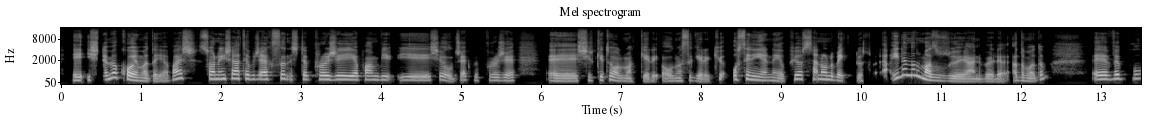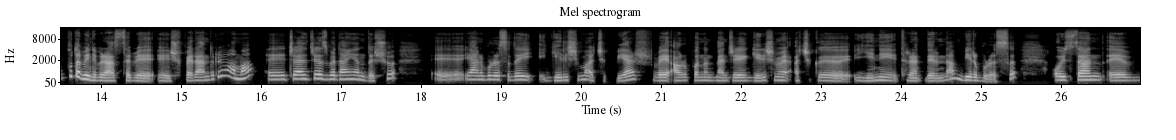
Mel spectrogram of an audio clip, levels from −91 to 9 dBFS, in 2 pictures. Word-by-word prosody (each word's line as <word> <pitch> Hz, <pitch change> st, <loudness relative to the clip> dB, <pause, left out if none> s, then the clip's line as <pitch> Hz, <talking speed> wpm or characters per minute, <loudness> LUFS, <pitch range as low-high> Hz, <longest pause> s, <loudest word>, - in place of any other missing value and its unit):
E, 170 Hz, 0 st, +2 dB
işleme 210 Hz, -, +1 dB
koyma 175 Hz, -, +5 dB
da -, -, -3 dB
yavaş. 240 Hz, -, +1 dB
Sonra, 240 Hz, 0 st, +3 dB
inşaat 255 Hz, +1 st, +3 dB
yapacaksın, 230 Hz, +1 st, +2 dB
işte, 215 Hz, +1 st, -2 dB
projeyi 215 Hz, -1 st, +4 dB
yapan 205 Hz, 0 st, +2 dB
bir, 195 Hz, -1 st, -3 dB
iii, 180 Hz, 0 st, -4 dB
şey 195 Hz, +1 st, -2 dB
olacak, 180 Hz, +10 st, -4 dB
bir 170 Hz, -, -13 dB
proje, 165 Hz, -1 st, -3 dB, 0.4 s
eee, 135 Hz, -2 st, +1 dB
şirketi 180 Hz, +5 st, -2 dB
olmak 140 Hz, -6 st, -2 dB
gere 125 Hz, -2 st, -4 dB
olması 145 Hz, +2 st, -5 dB
gerekiyor. -, -, -5 dB
O -, -, +2 dB
senin 230 Hz, -4 st, +1 dB
yerine 165 Hz, -3 st, -2 dB
yapıyor, 230 Hz, -, -1 dB
sen 235 Hz, 0 st, -1 dB
onu 220 Hz, -3 st, +2 dB
bekliyorsun. 450 Hz, 0 st, -3 dB, 0.3 s
E, -, -, +1 dB
inanılmaz 400 Hz, -, +4 dB
uzuyor, 140 Hz, -3 st, -3 dB
yani 120 Hz, 0 st, -2 dB
böyle, 125 Hz, -1 st, -3 dB
adım 160 Hz, -3 st, -4 dB
adım. 235 Hz, -, -4 dB, 0.6 s
Eee, 230 Hz, +1 st, +5 dB
ve 250 Hz, +1 st, +3 dB
bu 260 Hz, +2 st, -8 dB
bu 400 Hz, -, 0 dB
da 360 Hz, -, +8 dB
beni 180 Hz, -7 st, +5 dB
biraz, 155 Hz, -1 st, +5 dB
tabii, 155 Hz, -2 st, -1 dB, 0.2 s
eee, 150 Hz, -2 st, -4 dB
şüphelendiriyor 175 Hz, -, +1 dB
ama, 275 Hz, -, +2 dB, 0.2 s
eee, 220 Hz, +1 st, -1 dB
ce 240 Hz, 0 st, +5 dB
cezbeden 230 Hz, -3 st, +2 dB
yanında 215 Hz, -10 st, -2 dB
şu; 265 Hz, -, -4 dB, 0.5 s
eee, -, -, -6 dB
yani 210 Hz, -1 st, 0 dB
burası 210 Hz, -3 st, -1 dB
da -, -, +2 dB
i 200 Hz, -1 st, 0 dB, 0.2 s
gelişime 180 Hz, +6 st, -3 dB
açık -, -, -5 dB
bir 140 Hz, -, -7 dB
yer 220 Hz, +7 st, -1 dB
ve 160 Hz, 0 st, +4 dB
Avrupa'nın 170 Hz, 0 st, -3 dB
bence 160 Hz, 0 st, 0 dB
gelişime 165 Hz, +3 st, -2 dB
açık, -, -, -2 dB
eee, 155 Hz, -3 st, -1 dB
yeni 160 Hz, +3 st, -4 dB
trendlerinden 145 Hz, -, -3 dB
biri 170 Hz, -4 st, +1 dB
burası. -, -, -3 dB, 0.4 s
O 190 Hz, -, +1 dB
yüzden, 195 Hz, +1 st, +5 dB
eee, 165 Hz, 0 st, +2 dB
185 Hz, 165 wpm, -23 LUFS, 155-225 Hz, 0.6 s, da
